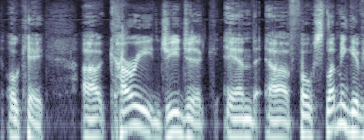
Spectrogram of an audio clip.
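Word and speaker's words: Kari Dziedzic: I hope that I'm able to pronounce her name correctly. I believe it's Kari Dziecic. Yeah, Dziecic. Okay. Kari Dziecic.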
